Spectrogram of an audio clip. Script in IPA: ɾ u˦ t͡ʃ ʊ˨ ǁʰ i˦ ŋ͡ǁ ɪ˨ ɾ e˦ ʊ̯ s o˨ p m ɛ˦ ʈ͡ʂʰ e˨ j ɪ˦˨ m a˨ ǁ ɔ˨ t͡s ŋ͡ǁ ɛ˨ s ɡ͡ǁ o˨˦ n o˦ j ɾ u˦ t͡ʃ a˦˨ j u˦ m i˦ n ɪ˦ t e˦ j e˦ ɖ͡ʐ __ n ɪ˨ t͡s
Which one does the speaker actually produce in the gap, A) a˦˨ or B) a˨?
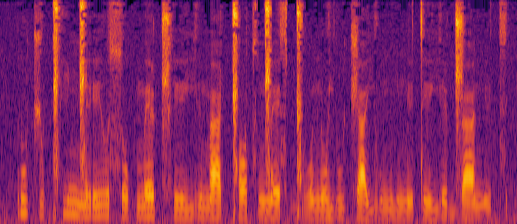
A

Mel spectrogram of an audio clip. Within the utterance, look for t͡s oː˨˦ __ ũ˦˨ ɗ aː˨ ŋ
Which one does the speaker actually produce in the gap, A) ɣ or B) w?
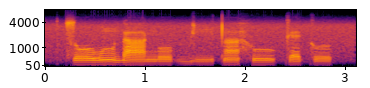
B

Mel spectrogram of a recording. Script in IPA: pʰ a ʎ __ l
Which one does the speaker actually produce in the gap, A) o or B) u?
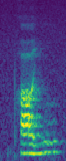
B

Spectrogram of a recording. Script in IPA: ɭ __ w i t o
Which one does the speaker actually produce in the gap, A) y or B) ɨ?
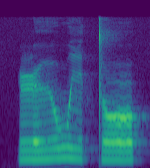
B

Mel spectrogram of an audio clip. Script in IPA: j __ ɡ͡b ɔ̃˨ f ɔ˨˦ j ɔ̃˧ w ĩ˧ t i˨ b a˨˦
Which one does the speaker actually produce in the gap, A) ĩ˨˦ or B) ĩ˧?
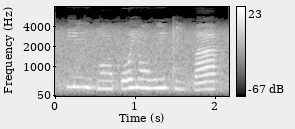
B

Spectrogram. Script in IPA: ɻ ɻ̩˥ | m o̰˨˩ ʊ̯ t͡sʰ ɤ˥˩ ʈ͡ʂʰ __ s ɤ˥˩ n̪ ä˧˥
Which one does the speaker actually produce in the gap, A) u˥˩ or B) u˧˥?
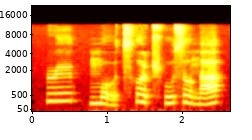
B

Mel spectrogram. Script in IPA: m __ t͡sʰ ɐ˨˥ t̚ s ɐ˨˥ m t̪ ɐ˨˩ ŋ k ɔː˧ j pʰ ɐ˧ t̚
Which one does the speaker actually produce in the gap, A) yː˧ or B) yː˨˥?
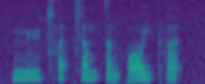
B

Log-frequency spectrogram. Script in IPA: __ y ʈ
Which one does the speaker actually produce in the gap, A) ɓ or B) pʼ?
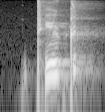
B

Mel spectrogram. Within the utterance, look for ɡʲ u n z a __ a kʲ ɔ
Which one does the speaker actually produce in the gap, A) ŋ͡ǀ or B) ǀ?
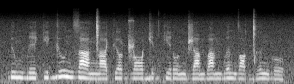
A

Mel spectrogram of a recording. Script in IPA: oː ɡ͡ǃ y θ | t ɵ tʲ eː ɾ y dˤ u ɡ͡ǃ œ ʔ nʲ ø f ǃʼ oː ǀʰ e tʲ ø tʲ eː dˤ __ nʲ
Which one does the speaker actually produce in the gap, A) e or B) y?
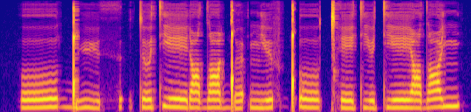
B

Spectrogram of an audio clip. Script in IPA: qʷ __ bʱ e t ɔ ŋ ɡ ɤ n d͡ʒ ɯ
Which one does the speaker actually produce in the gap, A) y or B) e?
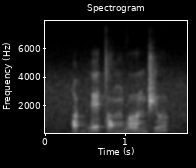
B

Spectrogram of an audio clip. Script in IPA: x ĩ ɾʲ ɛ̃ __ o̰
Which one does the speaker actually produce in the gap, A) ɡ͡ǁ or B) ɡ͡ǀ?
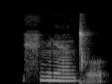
B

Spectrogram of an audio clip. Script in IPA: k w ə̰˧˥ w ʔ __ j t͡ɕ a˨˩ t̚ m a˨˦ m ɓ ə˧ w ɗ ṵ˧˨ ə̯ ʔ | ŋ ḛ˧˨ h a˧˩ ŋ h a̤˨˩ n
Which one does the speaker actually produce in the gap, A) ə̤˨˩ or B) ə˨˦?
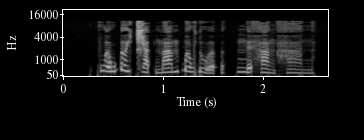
B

